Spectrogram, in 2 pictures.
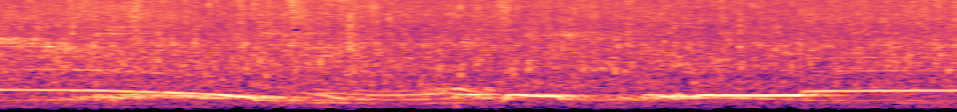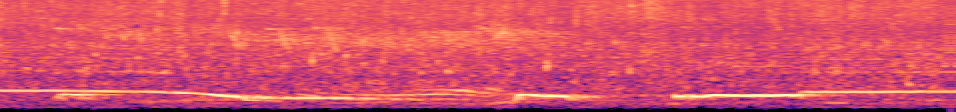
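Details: Water therapy track with Puter Pelung turtle dove song for caged birds that no longer sing: long level hoots broken by short wavering dips, several birds overlapping, water murmuring throughout.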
